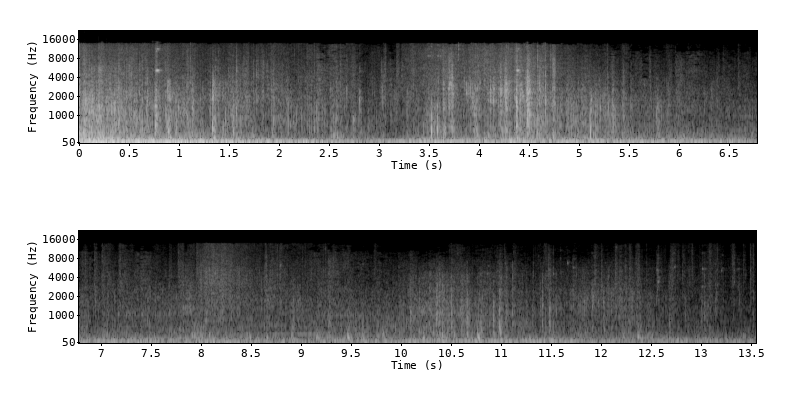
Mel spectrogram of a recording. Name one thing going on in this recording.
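A low rumble roars and slowly fades.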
